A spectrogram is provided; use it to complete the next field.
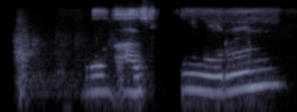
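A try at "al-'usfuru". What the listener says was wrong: Al-asfuru. Kan ada al-nya Om.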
